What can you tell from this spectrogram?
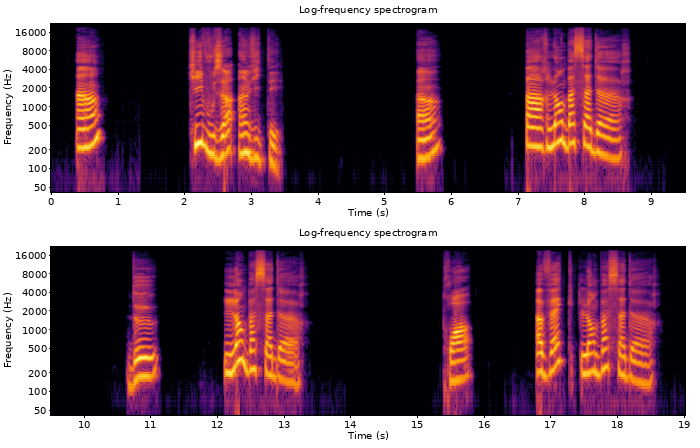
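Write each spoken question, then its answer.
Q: Qui vous a invité?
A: 2: L'ambassadeur.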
